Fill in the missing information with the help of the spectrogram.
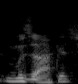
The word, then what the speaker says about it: Mouzakis: And I was like, it's, you know, Mouzakis.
